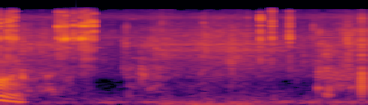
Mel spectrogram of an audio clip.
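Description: KastKing spinning reel being cranked to reel in a hooked bass, giving a few light metallic clicks.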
